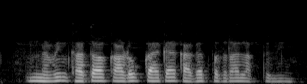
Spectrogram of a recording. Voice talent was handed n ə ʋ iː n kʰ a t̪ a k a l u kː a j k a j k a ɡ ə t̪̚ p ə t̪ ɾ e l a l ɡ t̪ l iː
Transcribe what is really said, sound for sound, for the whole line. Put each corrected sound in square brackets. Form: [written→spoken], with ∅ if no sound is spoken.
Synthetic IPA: n ə ʋ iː n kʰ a t̪ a k a [l→ɽ] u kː a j k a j k a ɡ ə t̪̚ p ə t̪ ɾ [e→a] l a [l→∅] ɡ t̪ l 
